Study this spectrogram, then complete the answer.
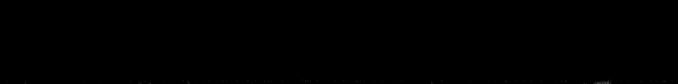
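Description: Soft menu clicks sound a few times.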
